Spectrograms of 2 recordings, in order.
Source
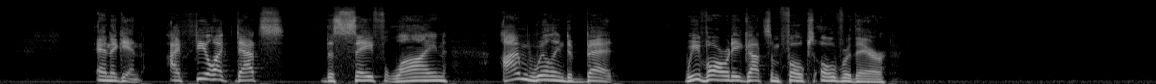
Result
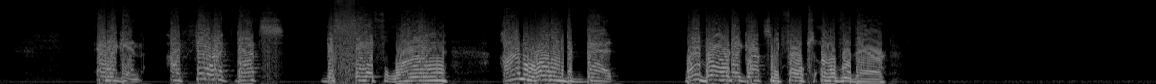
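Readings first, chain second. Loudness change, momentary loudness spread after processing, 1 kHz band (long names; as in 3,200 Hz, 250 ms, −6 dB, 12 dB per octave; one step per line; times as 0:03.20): −5.0 dB, 9 LU, −1.0 dB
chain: wrap-around overflow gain 21.5 dB
mid-hump overdrive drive 13 dB, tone 1,200 Hz, clips at −21.5 dBFS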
